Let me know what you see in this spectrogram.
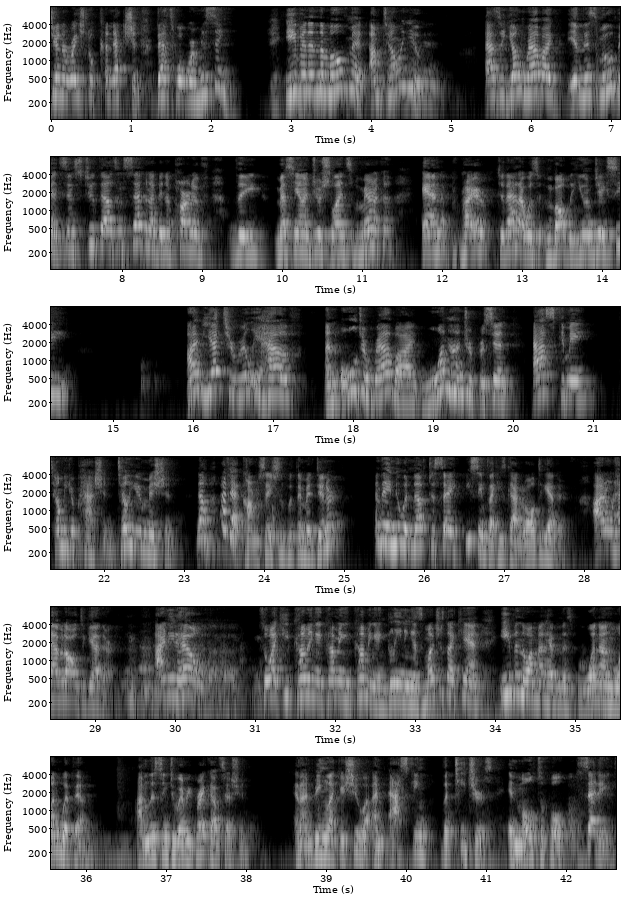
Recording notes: did a breakout session for the 2024 MJAA Southwest Regional Yeshua Conference at the Irvine Marriott in California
